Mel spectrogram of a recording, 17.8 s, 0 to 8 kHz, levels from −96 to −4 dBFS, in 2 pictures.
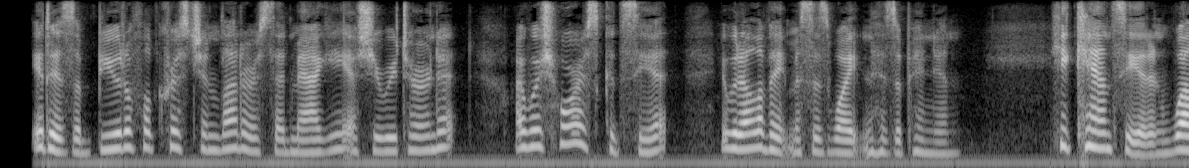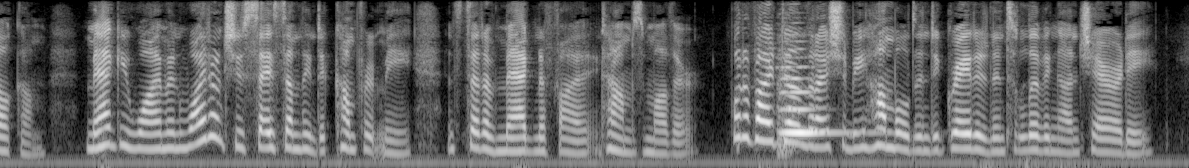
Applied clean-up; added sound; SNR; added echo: neural mask model DeepFilterNet 3.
